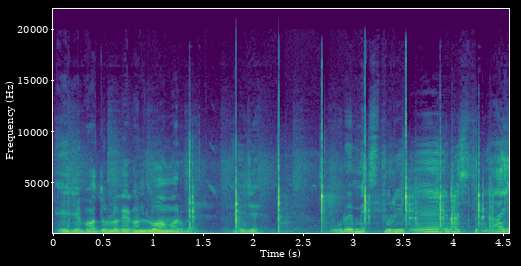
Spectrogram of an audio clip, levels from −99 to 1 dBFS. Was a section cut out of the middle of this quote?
no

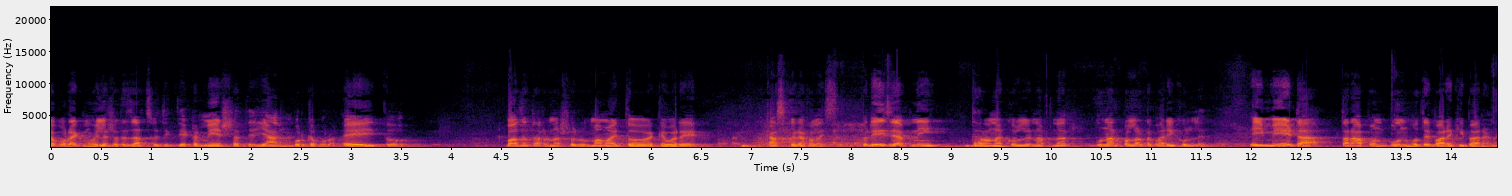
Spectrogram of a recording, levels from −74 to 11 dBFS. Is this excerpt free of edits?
no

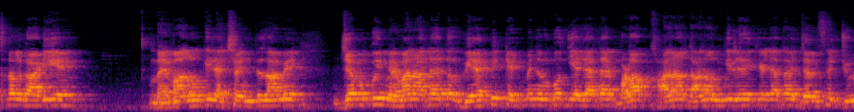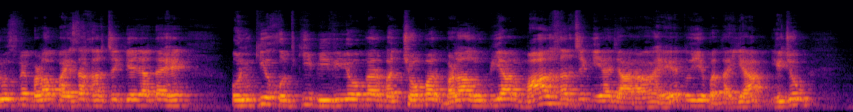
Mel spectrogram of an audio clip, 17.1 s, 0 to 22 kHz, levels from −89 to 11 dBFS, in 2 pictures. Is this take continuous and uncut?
yes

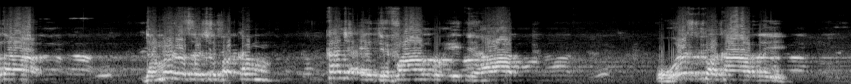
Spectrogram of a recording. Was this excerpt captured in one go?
yes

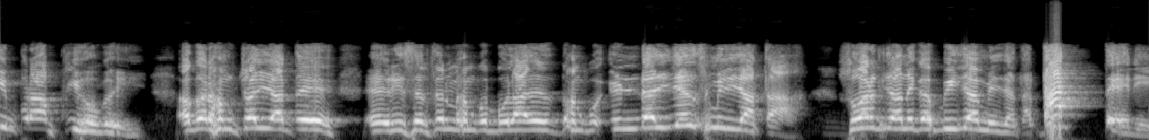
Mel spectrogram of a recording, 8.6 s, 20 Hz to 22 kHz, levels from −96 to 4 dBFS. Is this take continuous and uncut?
yes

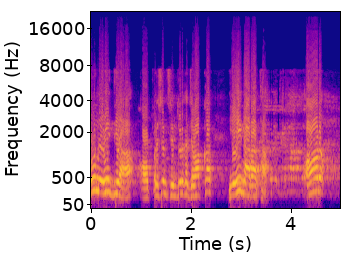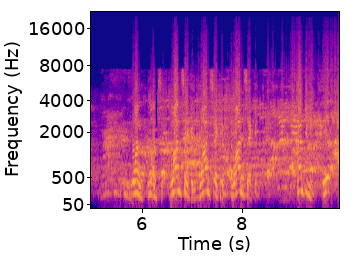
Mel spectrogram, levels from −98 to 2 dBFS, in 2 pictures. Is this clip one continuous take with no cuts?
yes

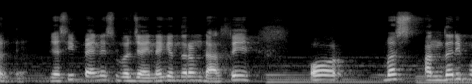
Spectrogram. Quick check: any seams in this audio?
no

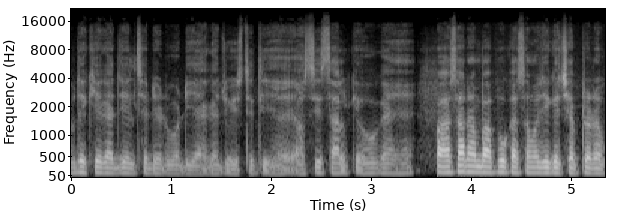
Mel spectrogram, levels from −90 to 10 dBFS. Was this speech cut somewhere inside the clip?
yes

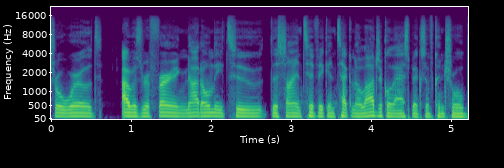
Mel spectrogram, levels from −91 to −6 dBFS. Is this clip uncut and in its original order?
yes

